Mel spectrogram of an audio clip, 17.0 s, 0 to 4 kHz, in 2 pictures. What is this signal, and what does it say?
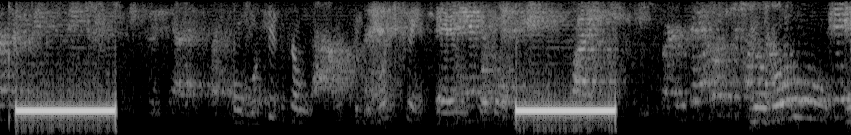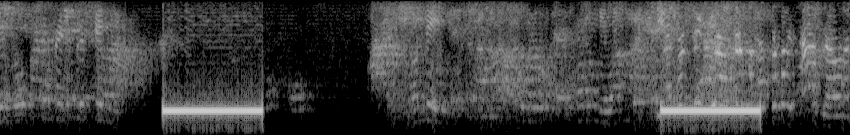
Ringback tone (Europe, 425 Hz), with speech.
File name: out- -2029- - - .38939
